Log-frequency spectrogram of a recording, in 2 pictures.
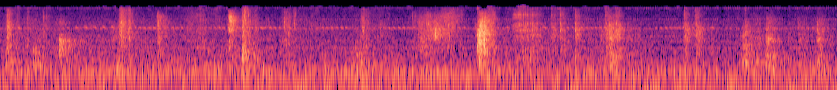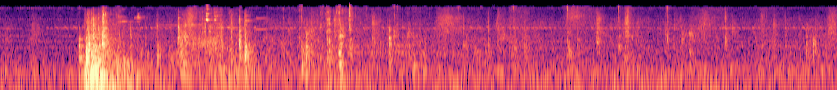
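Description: A door being unlatched and pulled open: one heavy clunk about seven seconds in, then a few smaller rattles of the door and latch, over a low steady room hum with faint clicks.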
